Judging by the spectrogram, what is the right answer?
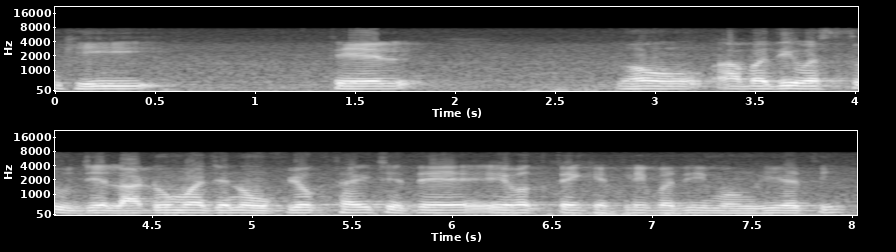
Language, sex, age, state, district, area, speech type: Gujarati, male, 45-60, Gujarat, Surat, urban, spontaneous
